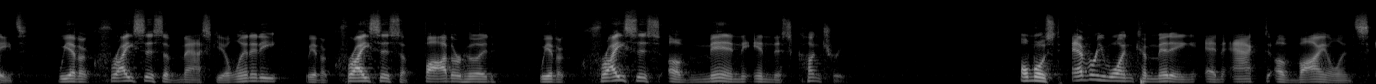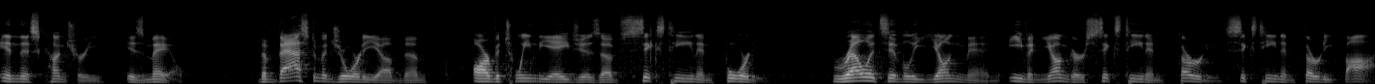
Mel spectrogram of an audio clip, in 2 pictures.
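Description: At 4.80 s and again at 18.71 s, a bit error spike produces a single sharp, broadband tick. A flipped bit throws two samples to about -30 dBFS before they snap back. From 19.06 to 19.15 s, loose connector crackle adds a brief irregular scratchy burst as an intermittent contact chops the signal on and off.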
